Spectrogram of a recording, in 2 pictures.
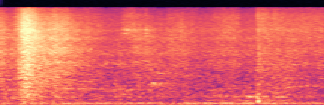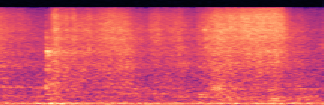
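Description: Steady low rumble of room noise, with a brief rustle just after the start and fainter ones later.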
